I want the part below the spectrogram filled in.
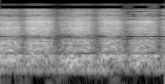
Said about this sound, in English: A man rips a handsaw through a piece of plywood in his basement workshop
